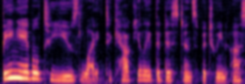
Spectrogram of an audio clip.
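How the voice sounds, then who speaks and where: A dark, mellow tone with lively intonation, in an American accent at a fairly quick pace. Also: woman. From United States. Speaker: science educator. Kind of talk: scripted narration; casual aside.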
